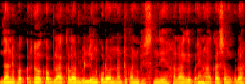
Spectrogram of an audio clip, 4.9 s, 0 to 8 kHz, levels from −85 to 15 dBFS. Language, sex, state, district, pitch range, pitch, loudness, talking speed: Telugu, male, Andhra Pradesh, Sri Satya Sai, 105-115 Hz, 110 Hz, -17 LUFS, 160 wpm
